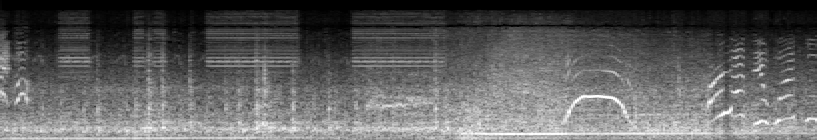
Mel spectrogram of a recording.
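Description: Young women whooping and shouting with joy as they ride bicycles, with a car driving past along the road. One long rising-and-falling 'woo' comes about six seconds in, and more shouts come near the end.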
